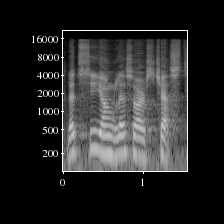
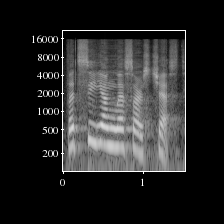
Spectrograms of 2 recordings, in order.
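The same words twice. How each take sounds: First: Hokey, slow Russian accent; a self-conscious stab at Russian. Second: Said in the usual way. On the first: Shown as a demonstration. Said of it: "it's, like, really hokey". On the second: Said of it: "I should be in, like, a Russian accent".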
